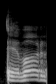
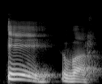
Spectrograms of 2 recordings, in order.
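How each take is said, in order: First: The first vowel is open, with the mouth wide. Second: The first vowel is narrow, with the lips spread. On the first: The speaker calls it wrong. "e var değil" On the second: The speaker calls it right. "E dediğimizde yana yayılır ve ağız az açılır"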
